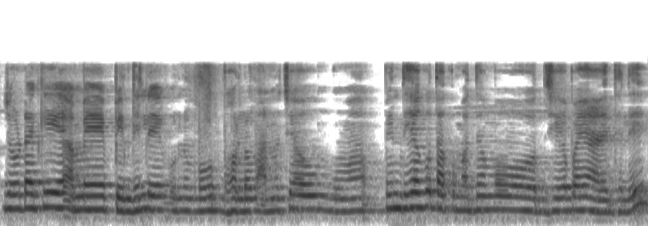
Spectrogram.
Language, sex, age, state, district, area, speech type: Odia, female, 30-45, Odisha, Bhadrak, rural, spontaneous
